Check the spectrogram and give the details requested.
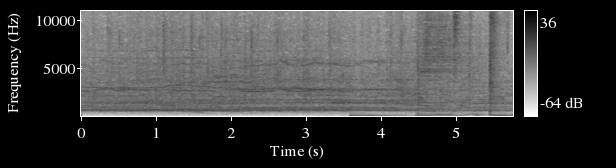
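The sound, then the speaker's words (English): A steady wash of applause and crowd noise fills the whole stretch, with a low, tonal sound coming in underneath during the last couple of seconds. “Oh yeah, we're talking about the World Cup, and that at least is worth a round of applause.”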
